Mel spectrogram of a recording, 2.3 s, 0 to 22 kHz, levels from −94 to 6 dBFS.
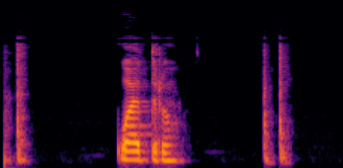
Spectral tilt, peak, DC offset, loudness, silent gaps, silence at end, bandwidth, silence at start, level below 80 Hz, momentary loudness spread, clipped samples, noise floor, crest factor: -5 dB/octave; -2 dBFS; under 0.1%; -20 LUFS; none; 0.35 s; 9.2 kHz; 0 s; -62 dBFS; 19 LU; under 0.1%; -79 dBFS; 20 dB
